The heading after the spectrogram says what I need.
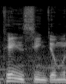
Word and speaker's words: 天津: 天丼の店に三重県の津の津って書いてね天津って読むんですけども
